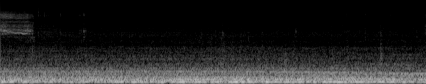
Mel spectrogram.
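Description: Steady low rumble of a car driving slowly on a narrow forest road, heard from inside the cabin: engine and tyre noise. A high hiss cuts off a moment in.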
